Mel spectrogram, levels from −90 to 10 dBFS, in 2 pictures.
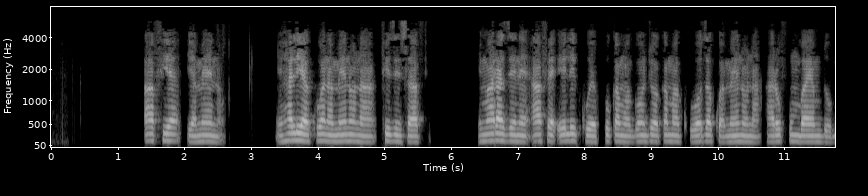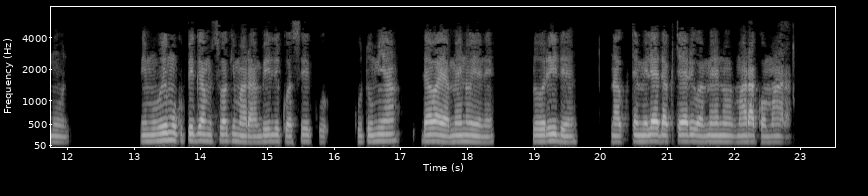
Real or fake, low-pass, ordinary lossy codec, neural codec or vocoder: fake; 7.2 kHz; MP3, 24 kbps; codec, 16 kHz in and 24 kHz out, 1 kbps, XY-Tokenizer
